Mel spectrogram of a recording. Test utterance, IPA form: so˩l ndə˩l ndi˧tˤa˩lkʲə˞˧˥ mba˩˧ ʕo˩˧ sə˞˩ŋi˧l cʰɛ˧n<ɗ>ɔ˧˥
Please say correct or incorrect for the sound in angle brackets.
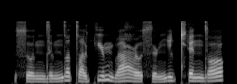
incorrect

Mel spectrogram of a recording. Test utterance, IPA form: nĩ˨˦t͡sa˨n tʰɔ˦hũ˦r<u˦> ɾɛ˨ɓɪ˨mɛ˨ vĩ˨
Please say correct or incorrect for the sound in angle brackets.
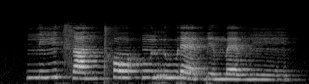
correct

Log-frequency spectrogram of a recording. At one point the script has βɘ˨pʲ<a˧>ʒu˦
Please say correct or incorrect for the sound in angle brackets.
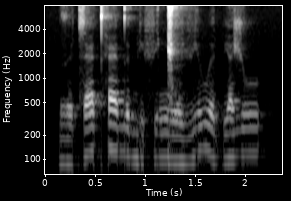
incorrect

